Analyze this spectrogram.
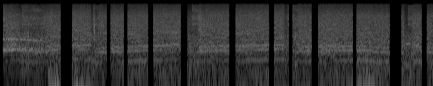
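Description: A racing car engine roars as the car speeds up.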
